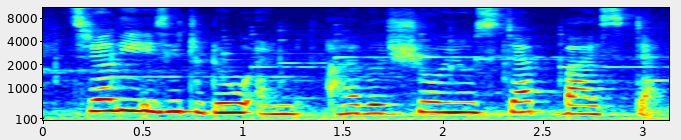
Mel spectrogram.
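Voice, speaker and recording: A woman with a fairly high, mellow voice walks through a drawing tutorial in a friendly, easy manner. She sounds a little under the weather. Soft music plays faintly underneath. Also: fairly quick. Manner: friendly, relaxed, explaining as she draws. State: slightly sick voice. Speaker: art tutorial host. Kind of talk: step-by-step drawing tutorial voice-over. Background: faint background music.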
